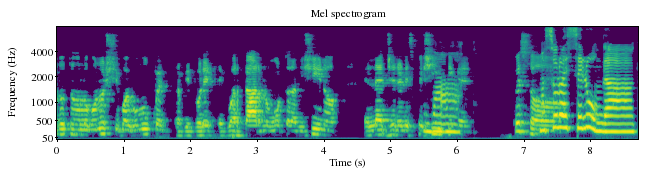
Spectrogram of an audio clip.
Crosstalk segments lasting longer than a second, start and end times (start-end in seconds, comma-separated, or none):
none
